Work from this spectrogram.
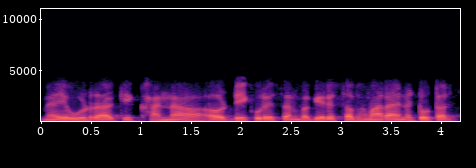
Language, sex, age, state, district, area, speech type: Hindi, male, 18-30, Madhya Pradesh, Betul, urban, conversation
